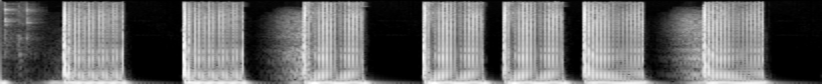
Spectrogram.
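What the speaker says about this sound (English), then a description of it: "And then the bass line is just this." A hardstyle synth bass line with reverb opened into the gaps plays alone in loud, punchy, sustained bursts, about seven rhythmic notes with short breaks between them.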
